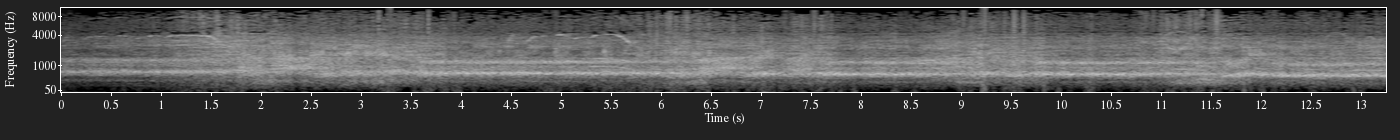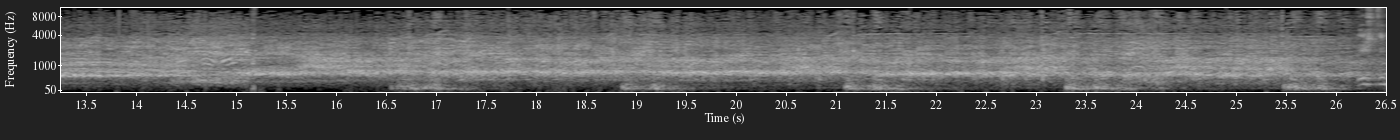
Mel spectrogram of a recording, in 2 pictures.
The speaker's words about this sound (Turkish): Bugünkü tezahüratımız Güney Amerika'dan geliyor. Paraguay'a gideceğiz. Cerro Porteño takımının tezahüratıyla başlıyoruz.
